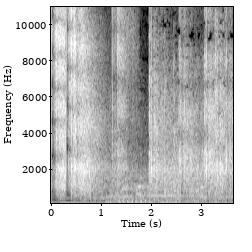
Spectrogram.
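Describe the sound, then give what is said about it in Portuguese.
Several sharp gunshot cracks from a police operation in Vila Cruzeiro, Rio de Janeiro, Brazil, go off at irregular intervals, echoing somewhat, heard from the region's hospital over a steady bed of background noise and faint indistinct voices. “Mais de 15 horas depois, o som dos tiros que aterrorizou os moradores ainda era ouvido do hospital da região.”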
